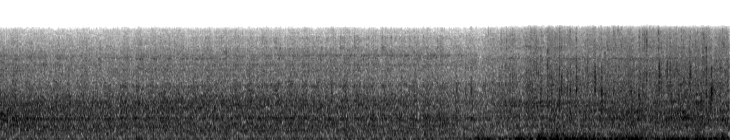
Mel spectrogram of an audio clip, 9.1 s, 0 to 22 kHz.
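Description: Heavy tow tractors' engines running as they haul the An-22 transport plane slowly along, with the rumble of its large tyres rolling over the pavement. A deeper rumble comes in about six and a half seconds in.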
